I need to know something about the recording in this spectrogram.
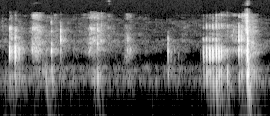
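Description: Faint crinkling and small ticks from a paper sticker sheet as fingernails pick and peel a small sticker off it, with a louder crackle near the end.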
